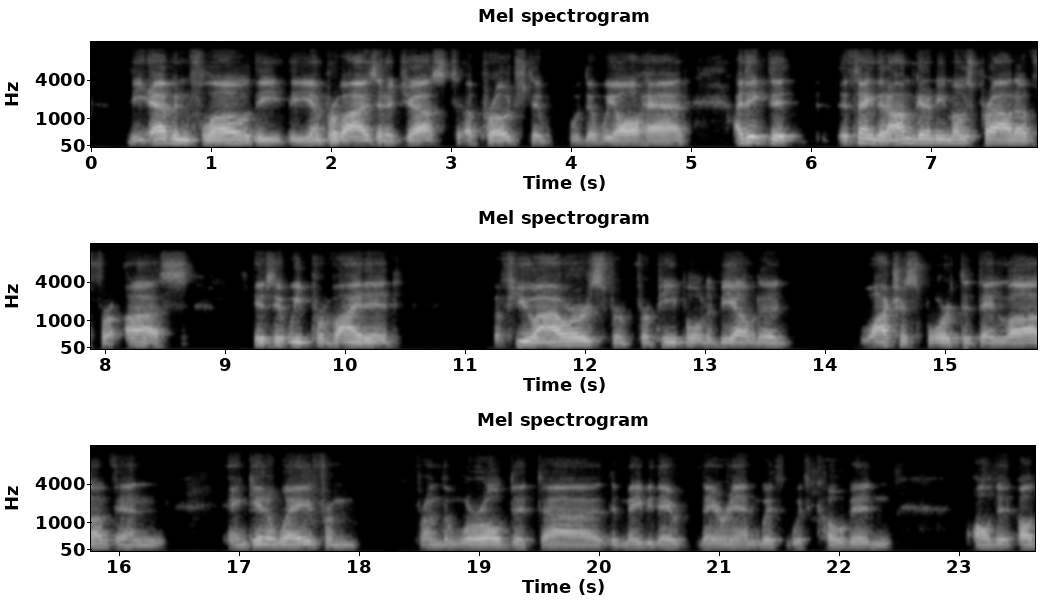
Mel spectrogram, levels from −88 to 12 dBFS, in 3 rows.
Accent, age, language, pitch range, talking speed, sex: American, 40-59, English, 115-135 Hz, 185 wpm, male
